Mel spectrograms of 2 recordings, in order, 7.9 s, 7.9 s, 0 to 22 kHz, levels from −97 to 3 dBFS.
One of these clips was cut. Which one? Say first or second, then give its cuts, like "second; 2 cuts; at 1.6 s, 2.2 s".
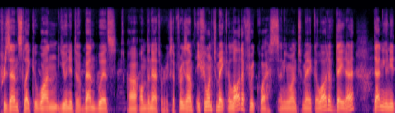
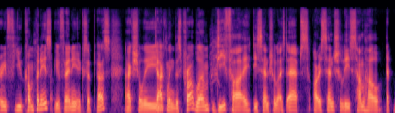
second; 3 cuts; at 1.1 s, 3.1 s, 4.2 s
